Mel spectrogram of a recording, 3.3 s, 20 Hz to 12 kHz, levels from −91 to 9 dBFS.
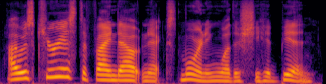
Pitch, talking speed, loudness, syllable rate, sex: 195 Hz, 220 wpm, -17 LUFS, 5.0 syllables/s, female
